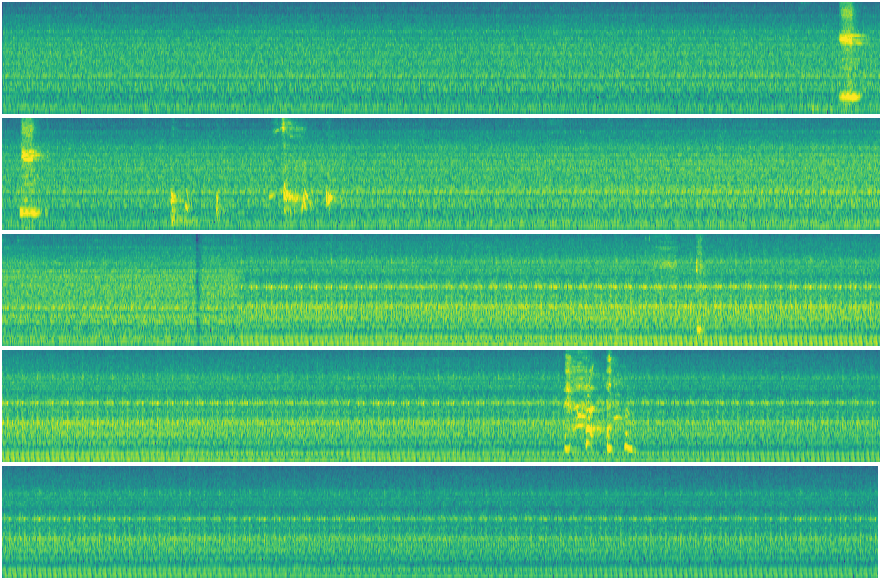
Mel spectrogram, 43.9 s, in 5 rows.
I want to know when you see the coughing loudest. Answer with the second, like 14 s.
32 s.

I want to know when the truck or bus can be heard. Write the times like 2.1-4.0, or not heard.
0.0-43.8.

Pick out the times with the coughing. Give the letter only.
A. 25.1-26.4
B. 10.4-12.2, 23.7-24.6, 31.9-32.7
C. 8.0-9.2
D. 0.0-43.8
B.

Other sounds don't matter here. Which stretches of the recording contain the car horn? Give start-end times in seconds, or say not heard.
8.0-9.2.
